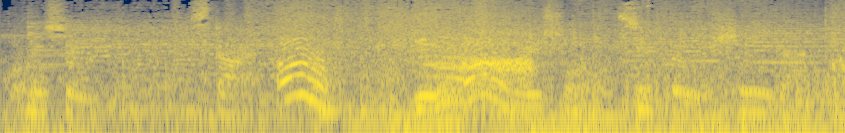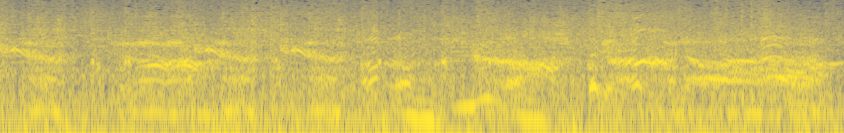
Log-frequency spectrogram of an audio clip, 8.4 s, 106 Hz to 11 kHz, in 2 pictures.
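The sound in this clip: Grunting, yelling and screaming voices from a lavishly animated, very difficult 2D action game, mixed with crashing hits and thwacks; loud and continuous, with strained cries over a dense clatter.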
